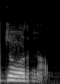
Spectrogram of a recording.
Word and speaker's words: doorknob: Also, there is another knob, this one, which is we call it the doorknob. Okay, again, K is silent. We don't pronounce the K.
